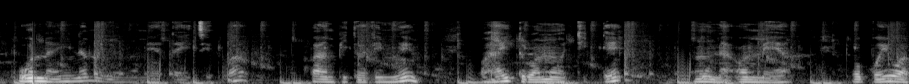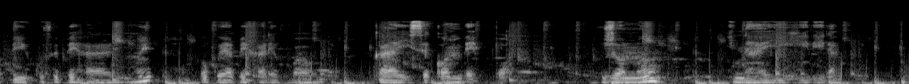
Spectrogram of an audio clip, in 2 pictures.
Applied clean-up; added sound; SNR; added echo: none; Drum kit; 11 dB; none.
